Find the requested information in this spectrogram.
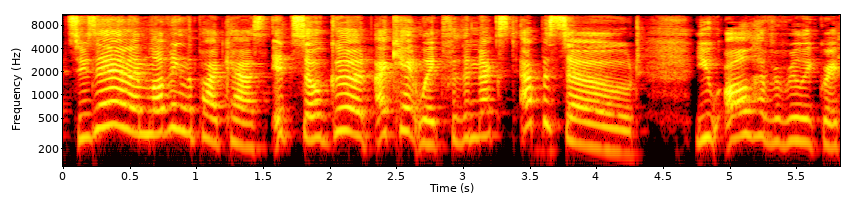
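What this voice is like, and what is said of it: High-pitched girly voice. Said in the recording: “I'm doing her voice. She has a high pitched girly voice.”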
